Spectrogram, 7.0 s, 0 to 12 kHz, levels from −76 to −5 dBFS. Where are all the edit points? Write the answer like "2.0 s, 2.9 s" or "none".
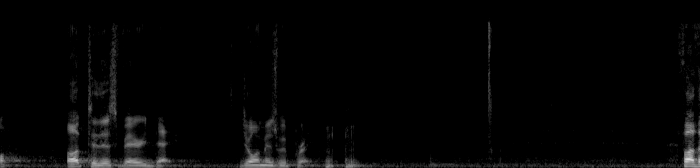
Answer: none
